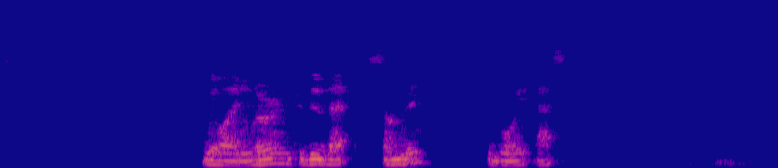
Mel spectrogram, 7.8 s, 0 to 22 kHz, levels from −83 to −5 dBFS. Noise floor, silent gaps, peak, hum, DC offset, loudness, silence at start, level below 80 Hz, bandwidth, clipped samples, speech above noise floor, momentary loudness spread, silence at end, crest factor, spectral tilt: under -90 dBFS; 4.57-4.87 s; -30 dBFS; none; under 0.1%; -46 LUFS; 2.05 s; -82 dBFS; 6.8 kHz; under 0.1%; over 45 dB; 13 LU; 2.15 s; 18 dB; -8.5 dB/octave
